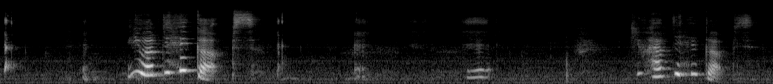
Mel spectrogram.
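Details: A baby makes several short, abrupt catching sounds mixed with babbling in a quiet room; hiccups.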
